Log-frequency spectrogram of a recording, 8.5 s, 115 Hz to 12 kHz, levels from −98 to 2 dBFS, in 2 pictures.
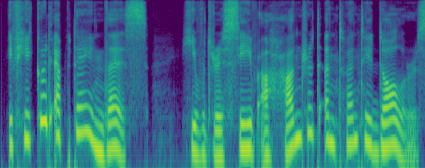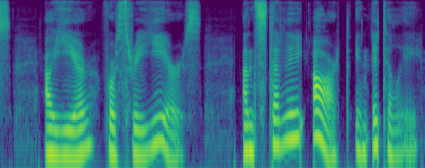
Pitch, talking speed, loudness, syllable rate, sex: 205 Hz, 160 wpm, -19 LUFS, 4.4 syllables/s, female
